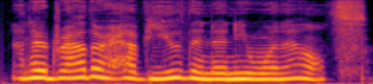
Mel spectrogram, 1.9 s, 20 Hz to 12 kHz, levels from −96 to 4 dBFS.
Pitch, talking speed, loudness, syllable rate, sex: 255 Hz, 290 wpm, -13 LUFS, 7.4 syllables/s, female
